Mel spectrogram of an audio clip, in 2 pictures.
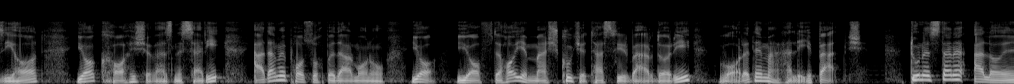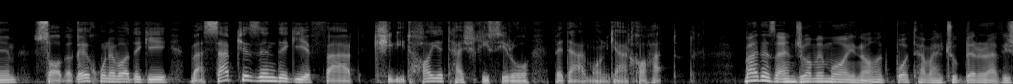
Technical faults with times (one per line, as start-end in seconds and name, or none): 0.00-20.27 gain pumping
